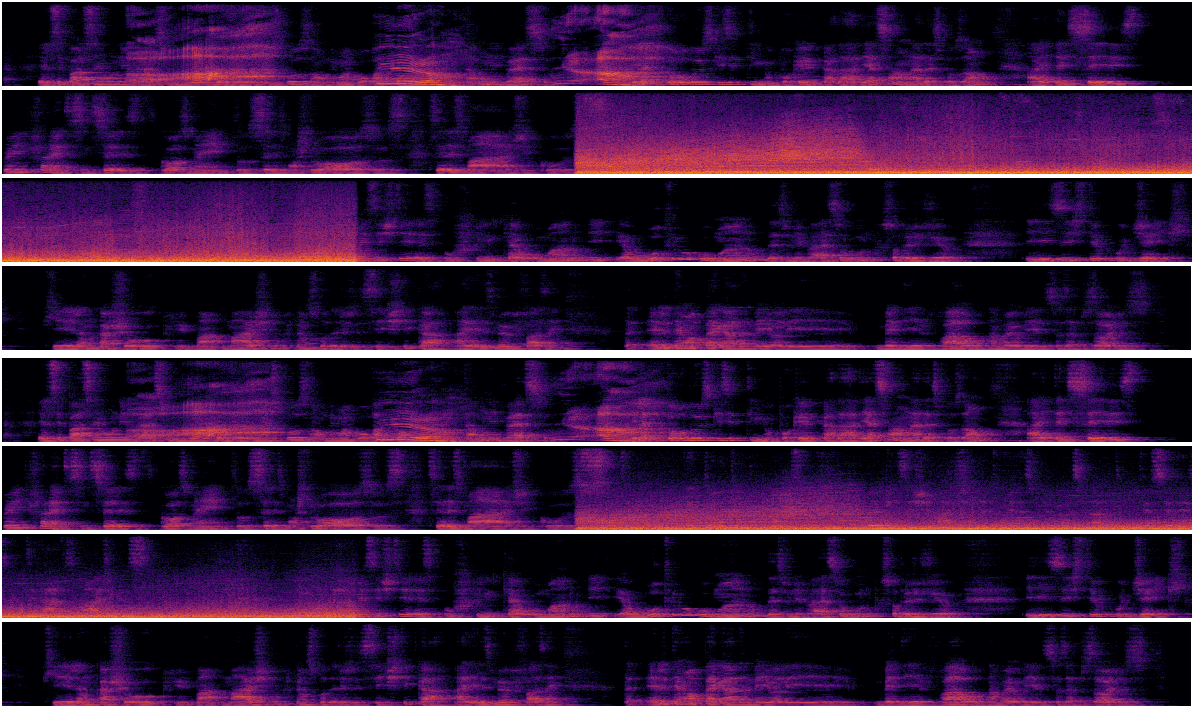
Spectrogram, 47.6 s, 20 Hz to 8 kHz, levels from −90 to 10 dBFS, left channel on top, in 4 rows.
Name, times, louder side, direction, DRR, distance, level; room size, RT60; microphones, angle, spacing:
voice 1, 0.4-5.4 6.3-11.3 11.9-18.4 18.7-25.2 26.1-26.5 26.7-35.6 36.1-41.5 41.9-47.1, right 1 dB, 35° right, -6 dB, 5.2 m, -38 dB
Human voice, 1.2-2.7 3.7-4.6 5.5-6.6, left 3 dB, 30° left, 1.3 m, -31 dB
sound 1, 17.6-27.4, left 6 dB, 60° left, 0.3 m, -21 dB
9.1 x 7.2 x 6.8 m, 0.71 s
head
